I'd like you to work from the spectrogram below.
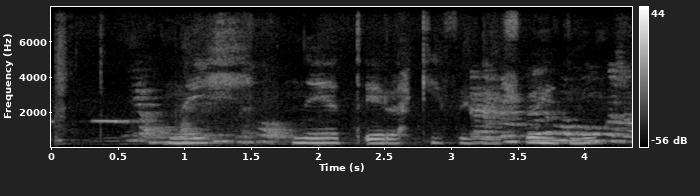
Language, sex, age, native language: Icelandic, male, 8, Icelandic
